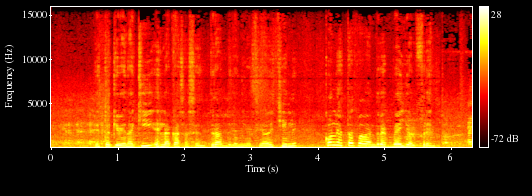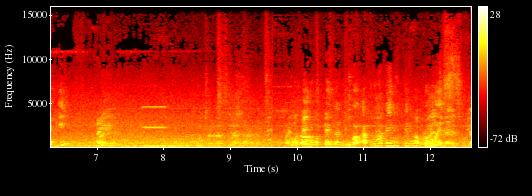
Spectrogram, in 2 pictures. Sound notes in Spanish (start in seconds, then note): 7.7 Sonido de Tarjeta Bip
